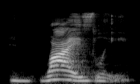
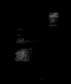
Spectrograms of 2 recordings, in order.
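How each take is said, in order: First: Said in the usual way. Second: A soft whispered repeat of wisely; whispered echo. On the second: Shown as a demonstration. Teacher echoing the vocabulary word, whispered. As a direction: breathe wisely back as a whisper. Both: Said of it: "say with me".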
